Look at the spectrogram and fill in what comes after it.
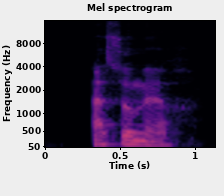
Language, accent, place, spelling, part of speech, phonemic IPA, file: French, France, Lyon, assommeur, noun, /a.sɔ.mœʁ/, LL-Q150 (fra)-assommeur.wav
- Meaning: slaughterer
